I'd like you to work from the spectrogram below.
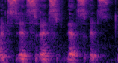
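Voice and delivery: soft stammering "it's, it's"; mock speechless stammer. Shown as a demonstration. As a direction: fumble for words, fading softly. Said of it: "that that that acting".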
